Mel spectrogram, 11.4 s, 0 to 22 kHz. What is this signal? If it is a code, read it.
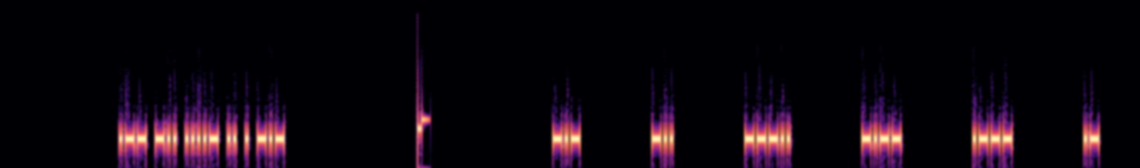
Morse code, heard as a keyed tone, about 40 wpm, spaced as for 17 wpm, 700 Hz. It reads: WD4IEK KD8YJA
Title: USA Call Signs - 6 Characters - 8x Character Spacing - 40wpm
